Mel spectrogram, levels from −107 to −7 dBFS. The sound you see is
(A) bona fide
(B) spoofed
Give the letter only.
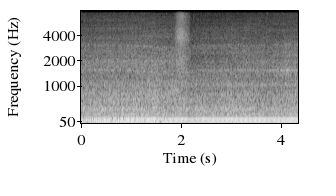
A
